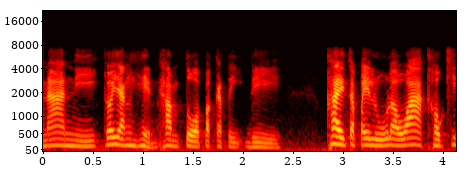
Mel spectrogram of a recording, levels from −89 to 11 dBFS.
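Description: No technical faults occur in this speech, which is carried through an AMR wideband (HD Voice) codec path at 12.65 kbit/s.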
